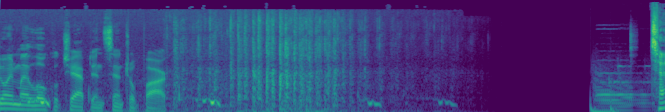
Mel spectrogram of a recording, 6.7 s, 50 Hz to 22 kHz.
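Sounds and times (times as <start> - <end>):
speech: 0.0 - 1.9
pigeon wings flapping: 1.7 - 4.3
pigeons cooing: 3.3 - 4.7.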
